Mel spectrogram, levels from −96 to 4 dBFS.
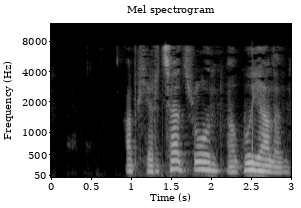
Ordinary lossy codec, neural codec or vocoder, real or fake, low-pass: AAC, 32 kbps; none; real; 7.2 kHz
